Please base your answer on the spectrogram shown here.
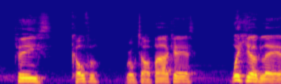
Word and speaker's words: Kofa: I am your host, Kofa, K-O-F-A, not coffee, not kufu, not kofi, or any variation thereof. It's Kofa, K-O-F-A. It rhymes with sofa.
